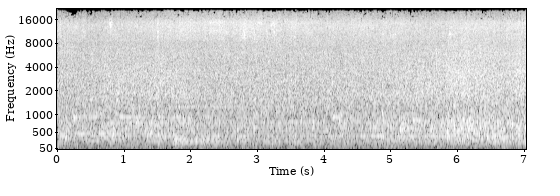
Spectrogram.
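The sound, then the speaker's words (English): A steady, dense rushing roar of falling water fills the scene, broad and constant without pause, as spray from Bowen Falls in Milford Sound pours down, heard from aboard a small ship. “They dance down as a spray from up above, and it is not rain, but water from a waterfall.”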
